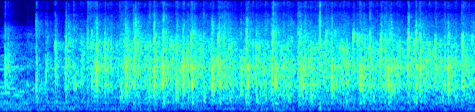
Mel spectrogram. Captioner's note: audience claps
